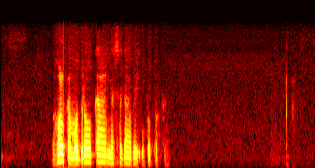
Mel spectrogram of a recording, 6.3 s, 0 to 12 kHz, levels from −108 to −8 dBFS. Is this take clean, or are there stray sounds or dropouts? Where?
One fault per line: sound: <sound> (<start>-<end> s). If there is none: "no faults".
no faults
